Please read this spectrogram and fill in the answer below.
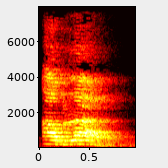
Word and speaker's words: hablar: عندنا هنايا verbo que termina con AR مثلا verbo hablar. Verbo hablar. Verbo hablar. كنقولوا verbo hablar ماشي verbo hablar. H se escribe pero no se pronuncia.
